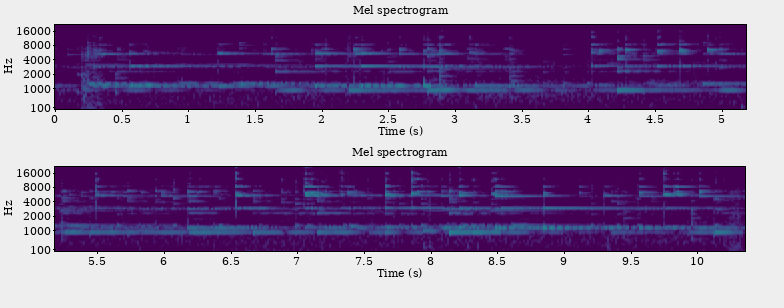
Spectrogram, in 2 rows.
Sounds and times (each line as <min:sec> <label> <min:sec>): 0:00.0 Glocken 0:10.3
